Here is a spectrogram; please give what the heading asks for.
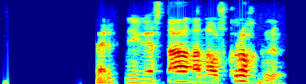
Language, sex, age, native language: Icelandic, male, 50-59, Icelandic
